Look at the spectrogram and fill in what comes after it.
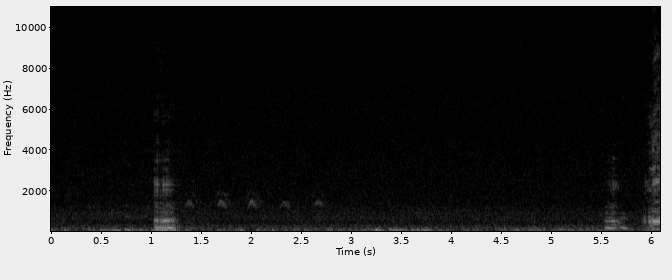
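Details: Two long-paired geldings give unusual noises: a short loud grunting burst near one second and another at the very end, with faint chirping birds between them over a low rumble.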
